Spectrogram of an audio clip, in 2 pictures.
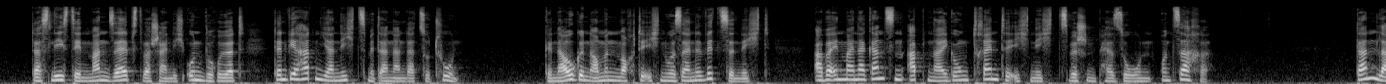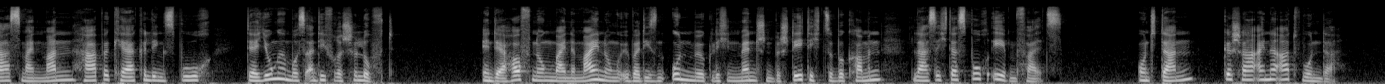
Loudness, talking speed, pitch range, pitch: -19 LUFS, 155 wpm, 150-205 Hz, 175 Hz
